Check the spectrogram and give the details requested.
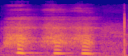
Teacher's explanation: the entire middle range of my voice sounded like a whisper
